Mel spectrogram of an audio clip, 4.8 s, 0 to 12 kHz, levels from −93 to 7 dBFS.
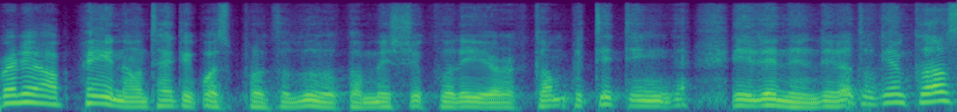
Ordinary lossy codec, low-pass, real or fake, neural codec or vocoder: MP3, 96 kbps; 10.8 kHz; fake; codec, 16 kHz in and 24 kHz out, 0.4 kbps, LongCat-Audio-Codec, two codebook decoder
